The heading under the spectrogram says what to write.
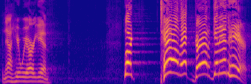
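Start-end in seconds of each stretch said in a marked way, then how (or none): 2.5-5.0 high, loud, fed-up order; exasperated demand. Retold or imitated. Martha demanding Jesus send her sister in. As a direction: insist he make her come.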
